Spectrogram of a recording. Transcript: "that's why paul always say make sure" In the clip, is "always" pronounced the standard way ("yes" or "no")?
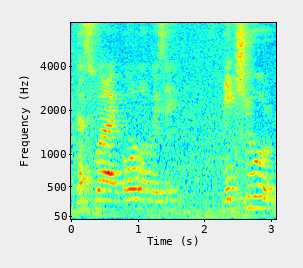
no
